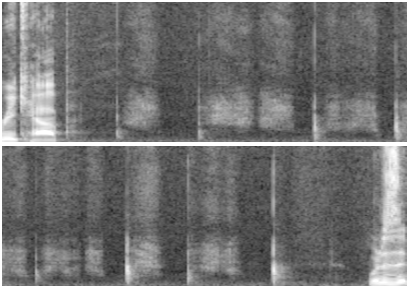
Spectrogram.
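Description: Chalk scrapes and taps on a board.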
